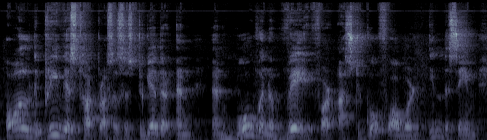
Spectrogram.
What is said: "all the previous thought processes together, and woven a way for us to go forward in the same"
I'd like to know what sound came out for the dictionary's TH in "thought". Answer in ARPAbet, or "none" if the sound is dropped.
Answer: T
